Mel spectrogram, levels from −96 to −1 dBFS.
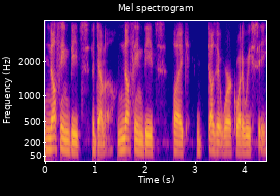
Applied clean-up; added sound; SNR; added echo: none; none; none; none.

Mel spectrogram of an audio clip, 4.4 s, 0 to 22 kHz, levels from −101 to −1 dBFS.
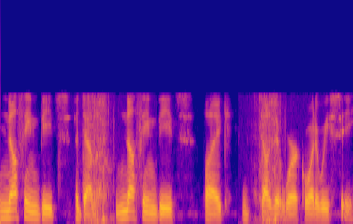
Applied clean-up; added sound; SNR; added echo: none; Cutlery, silverware; 17 dB; none.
